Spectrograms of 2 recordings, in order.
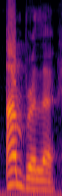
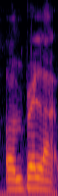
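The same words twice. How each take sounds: First: The first vowel is said like 'a'. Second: The first vowel is not said like 'a'. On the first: The speaker calls it right. "letter U giving us the sound A" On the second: The speaker calls it wrong. "not umbrella"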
